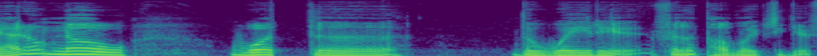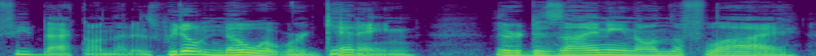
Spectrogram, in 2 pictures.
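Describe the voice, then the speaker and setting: A man's voice: a little high, gravelly, darkish tone, husky, dry recording, studio quality. A man hosting a local politics show, delivering indignant, opinionated commentary with emphatic repetition. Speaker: podcast host.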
